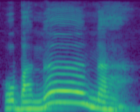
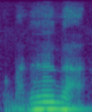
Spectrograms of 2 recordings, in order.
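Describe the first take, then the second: First: Loud call with middle NA of "banana" held long; stretched stressed syllable. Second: Low, slow "banana" with middle NA stretched; drawn-out stressed syllable. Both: Shown as a demonstration. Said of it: "é a penúltima sílaba que é mais forte".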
